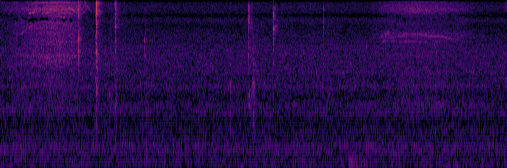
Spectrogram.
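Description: Low room hiss with a few faint clicks of a small brass tube being handled against a wooden model boat hull: a cluster about a second in, two more around three seconds, and a soft low knock just after four seconds.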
